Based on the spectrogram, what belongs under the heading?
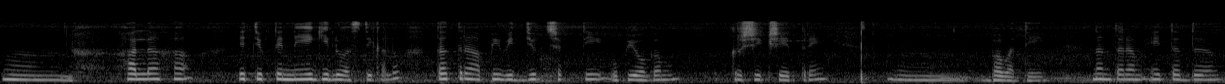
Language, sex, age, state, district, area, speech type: Sanskrit, female, 45-60, Karnataka, Uttara Kannada, rural, spontaneous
